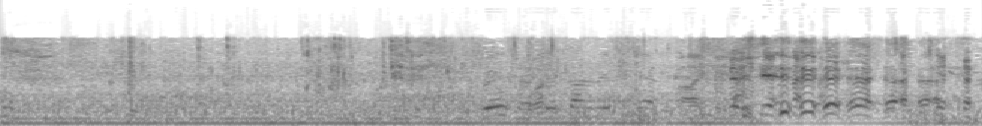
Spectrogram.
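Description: Support boat's engine running steadily as a low hum, with wind and water noise; voices and laughter come in over the second half.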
